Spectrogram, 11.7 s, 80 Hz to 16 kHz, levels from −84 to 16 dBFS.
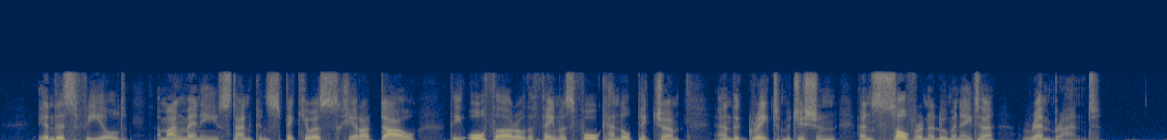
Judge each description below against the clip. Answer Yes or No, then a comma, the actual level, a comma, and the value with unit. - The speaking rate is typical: No, slow, 130 wpm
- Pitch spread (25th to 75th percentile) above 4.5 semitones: Yes, average, 5.0 semitones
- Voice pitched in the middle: No, low, 130 Hz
